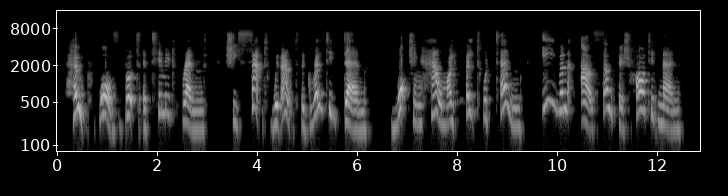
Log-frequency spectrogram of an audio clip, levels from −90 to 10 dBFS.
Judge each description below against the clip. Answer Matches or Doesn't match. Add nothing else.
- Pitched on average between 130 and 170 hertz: Doesn't match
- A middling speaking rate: Doesn't match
